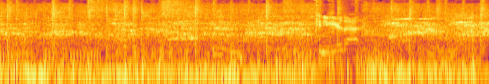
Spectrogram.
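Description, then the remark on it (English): Hundreds of parents and children detained by ICE shout in protest from behind the walls of the Family Detention Center in Dilley, Texas, a loud, dense, continuous wall of overlapping voices with rising cries of "let us out", while a single voice briefly speaks over the din. “The shouts of hundreds of parents and children detained by ICE, protesting from behind the walls of the Family Detention Center in Dilley, Texas, over the weekend.”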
